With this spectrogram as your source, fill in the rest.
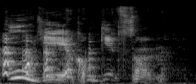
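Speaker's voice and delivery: high, swooping voice with wide pitch swings. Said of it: "It's pretty much Randy Savage".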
